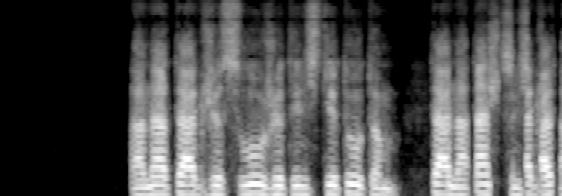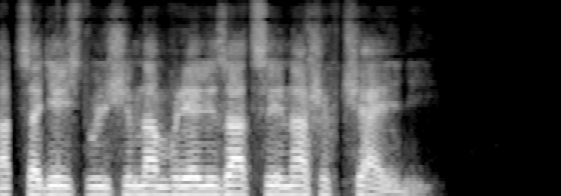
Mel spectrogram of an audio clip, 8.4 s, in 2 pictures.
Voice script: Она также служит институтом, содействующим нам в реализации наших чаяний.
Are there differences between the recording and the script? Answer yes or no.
yes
